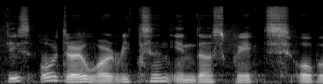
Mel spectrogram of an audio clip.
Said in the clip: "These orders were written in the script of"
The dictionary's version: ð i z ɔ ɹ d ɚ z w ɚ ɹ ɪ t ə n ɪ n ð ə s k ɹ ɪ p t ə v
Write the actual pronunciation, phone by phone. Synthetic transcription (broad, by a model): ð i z ɔ ɹ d ɚ w ɚ ɹ ɪ t ə n ɪ n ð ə s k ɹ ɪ t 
